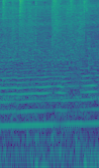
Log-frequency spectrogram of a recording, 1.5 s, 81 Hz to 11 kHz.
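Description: Steady engine drone from a 390HP Nissan Skyline race car in the Gran Turismo 2 video game, with a constant harmonic whine and a rough low rumble held at full throttle, loud and continuous without a voice.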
